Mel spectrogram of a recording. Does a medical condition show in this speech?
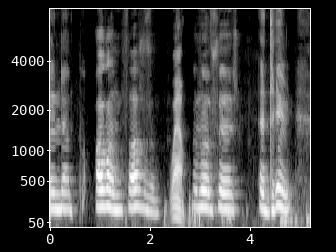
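Yes: cerebral palsy; speech noticeably affected.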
